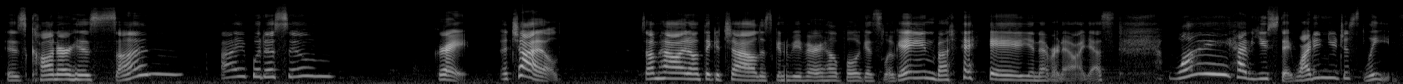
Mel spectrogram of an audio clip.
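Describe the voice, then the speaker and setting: Female gameplay roleplayer, bright higher voice, sassy and blunt, casual improvised delivery. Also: sing-song, a little slow. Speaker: gameplay roleplayer voicing own character's replies.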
